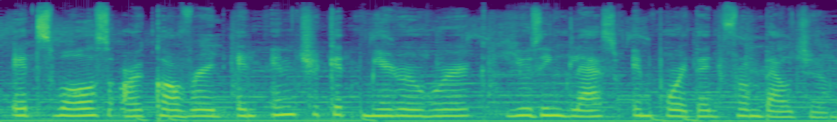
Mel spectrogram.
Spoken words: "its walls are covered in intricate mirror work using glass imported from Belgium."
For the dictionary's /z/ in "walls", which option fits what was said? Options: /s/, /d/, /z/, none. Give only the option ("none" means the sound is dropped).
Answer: /s/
